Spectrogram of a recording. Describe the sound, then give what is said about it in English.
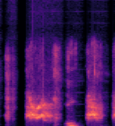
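A dog barks several times in quick succession, loud, with short sharp yelps separated by brief gaps, one lower woof in the middle. “Yes, even the dog agrees. Dogs.”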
